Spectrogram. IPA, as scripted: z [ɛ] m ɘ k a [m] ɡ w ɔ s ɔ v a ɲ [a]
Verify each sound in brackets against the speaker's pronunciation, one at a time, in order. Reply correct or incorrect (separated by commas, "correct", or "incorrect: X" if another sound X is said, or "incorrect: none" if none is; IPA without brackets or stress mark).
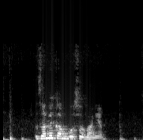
incorrect: a, correct, incorrect: ɛ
